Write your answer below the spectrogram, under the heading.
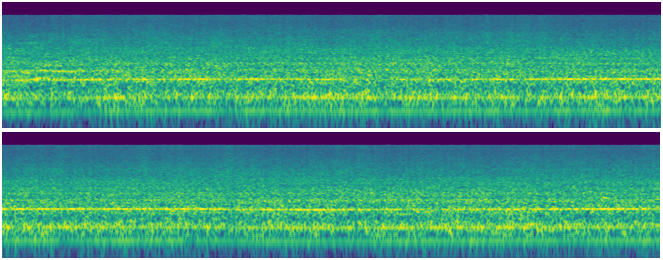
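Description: A riverboat's engine running steadily while underway, holding one pitch, over the rush of choppy water and wind.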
